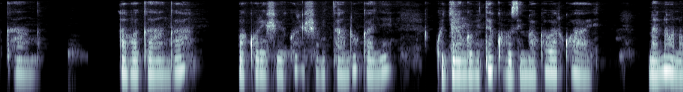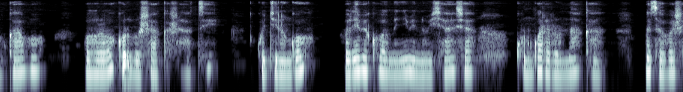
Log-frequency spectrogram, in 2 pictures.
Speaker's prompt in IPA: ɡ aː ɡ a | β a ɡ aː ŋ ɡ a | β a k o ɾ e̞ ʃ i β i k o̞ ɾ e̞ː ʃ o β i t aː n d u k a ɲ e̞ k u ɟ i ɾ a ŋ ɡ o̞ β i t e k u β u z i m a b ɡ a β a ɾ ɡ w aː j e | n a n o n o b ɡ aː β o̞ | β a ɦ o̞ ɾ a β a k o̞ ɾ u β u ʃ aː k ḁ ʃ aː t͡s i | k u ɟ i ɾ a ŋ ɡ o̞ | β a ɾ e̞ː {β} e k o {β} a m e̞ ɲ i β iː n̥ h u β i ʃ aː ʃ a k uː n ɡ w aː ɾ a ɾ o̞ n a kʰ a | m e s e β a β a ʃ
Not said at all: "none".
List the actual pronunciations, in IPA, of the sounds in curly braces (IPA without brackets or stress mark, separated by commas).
β, β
